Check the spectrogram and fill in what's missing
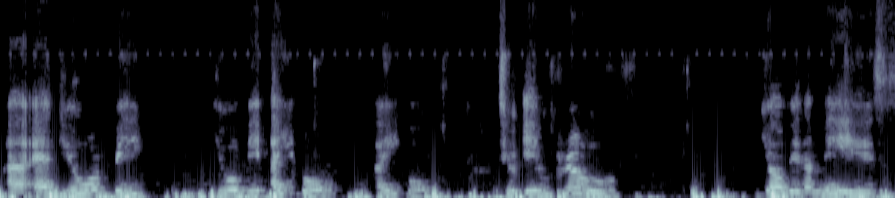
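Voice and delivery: slow, word by word, "will" rising; slow stressed demo. Shown as a demonstration. Teacher slowly models rising on key words. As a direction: stretch "to improve" slowly and drop on "your". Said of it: "chỗ đoạn use là mình lên".

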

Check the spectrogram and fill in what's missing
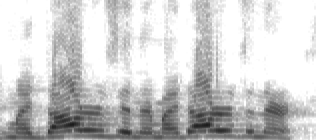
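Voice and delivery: high, loud, desperate cry of a father; frantic shout. Acted. Father shouting at the firemen outside the burning house, frantic. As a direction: shout it like your child is trapped inside.

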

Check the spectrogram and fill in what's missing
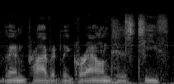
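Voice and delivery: plain reading voice

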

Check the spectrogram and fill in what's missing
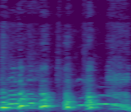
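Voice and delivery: high giggle; squeaky delighted giggle; giddy laugh. Real, not acted. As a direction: laugh at your own glee. Giddy laugh after her yay.

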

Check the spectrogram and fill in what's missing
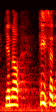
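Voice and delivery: ordinary delivery

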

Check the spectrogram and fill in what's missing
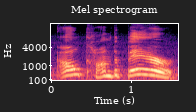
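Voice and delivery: loud, high, stretched-out call; urgent shout. A narrator's reading. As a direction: call out to stop the attack. Falcon shouts to halt the strike.

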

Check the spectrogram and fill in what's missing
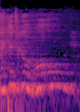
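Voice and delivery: high, loud mock-crying outburst; tearful joy. Preacher acting his teen self telling mom, crying for joy. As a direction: wail it as happy tears. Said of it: "I'm crying".

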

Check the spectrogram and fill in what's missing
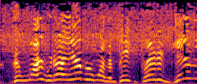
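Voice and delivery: high incredulous hen; exasperated hen. Acted. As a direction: protest it in disbelief. Hen protests.

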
